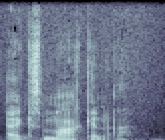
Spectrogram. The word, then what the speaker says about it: Ex Machina: And then there was, I pronounced it Ex Machina, but you said Ex Machina. – Yes, I believe it's Ex Machina.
